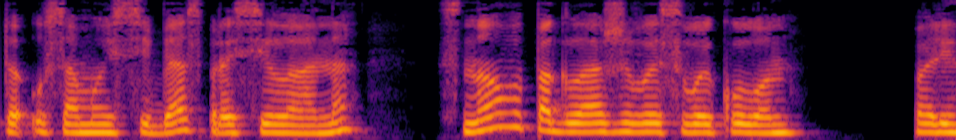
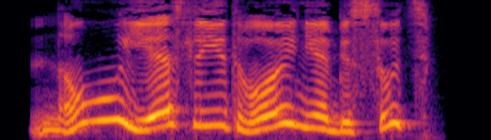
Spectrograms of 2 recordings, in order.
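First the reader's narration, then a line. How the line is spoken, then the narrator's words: Short laugh. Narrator (Russian): хохотнула Лика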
